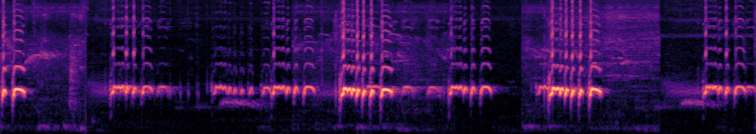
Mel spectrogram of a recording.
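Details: A local zebra dove in full voice, clear toned and good for luring: repeated short purring coos of quick pulses, with louder stuttered bursts about every two seconds and faint low murmurs between.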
